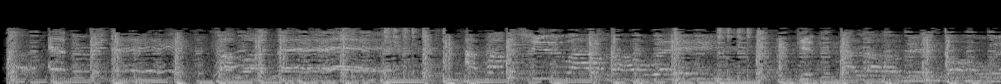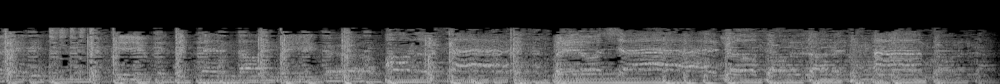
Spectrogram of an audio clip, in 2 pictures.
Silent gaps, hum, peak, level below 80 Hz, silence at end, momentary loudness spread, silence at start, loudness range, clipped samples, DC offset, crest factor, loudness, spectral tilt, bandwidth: none; none; -4 dBFS; -30 dBFS; 0 s; 4 LU; 0.05 s; 2 LU; under 0.1%; under 0.1%; 16 dB; -20 LUFS; -8.5 dB/octave; 5.8 kHz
